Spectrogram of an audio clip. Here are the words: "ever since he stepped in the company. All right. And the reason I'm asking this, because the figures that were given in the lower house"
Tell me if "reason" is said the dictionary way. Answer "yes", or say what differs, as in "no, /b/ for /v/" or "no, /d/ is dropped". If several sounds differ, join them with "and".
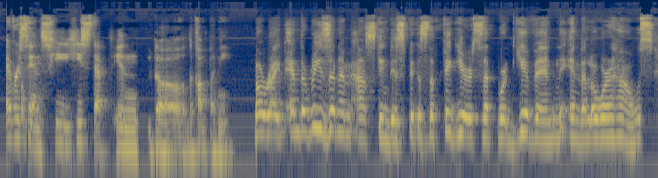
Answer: yes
